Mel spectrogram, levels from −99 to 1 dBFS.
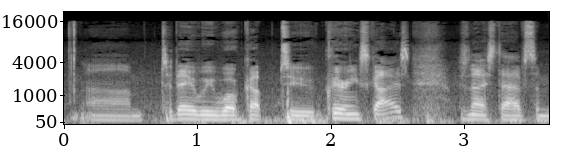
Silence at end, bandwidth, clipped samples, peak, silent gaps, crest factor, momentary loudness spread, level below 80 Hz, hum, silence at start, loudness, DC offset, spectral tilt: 0 s; 16.5 kHz; under 0.1%; 0 dBFS; none; 16 dB; 11 LU; -30 dBFS; none; 0.05 s; -16 LUFS; under 0.1%; -4.5 dB/octave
